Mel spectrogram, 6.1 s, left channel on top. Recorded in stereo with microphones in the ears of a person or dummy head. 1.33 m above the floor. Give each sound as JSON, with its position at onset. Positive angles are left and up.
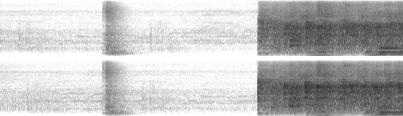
{"t": 1.5, "sound": "a microwave", "side_deg": -35, "distance_m": 0.9}
{"t": 3.9, "sound": "a clap", "side_deg": -45, "distance_m": 0.5}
